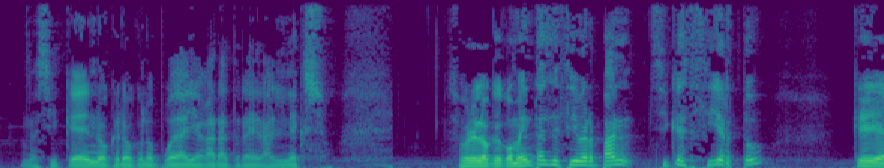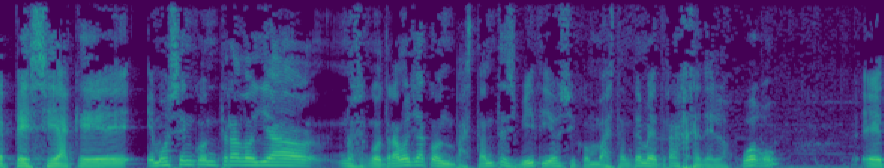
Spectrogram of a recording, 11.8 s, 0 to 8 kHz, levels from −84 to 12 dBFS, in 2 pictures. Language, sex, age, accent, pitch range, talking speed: Spanish, male, 30-49, Spanish, 100-120 Hz, 215 wpm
